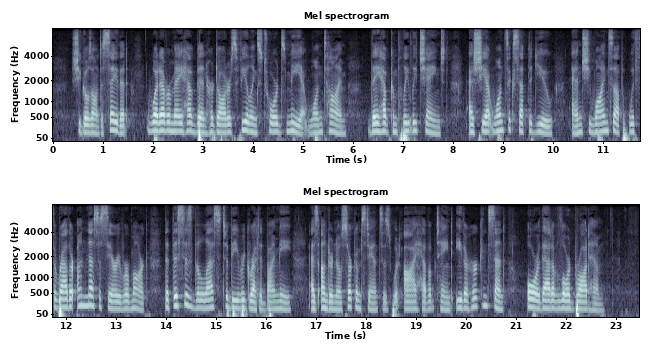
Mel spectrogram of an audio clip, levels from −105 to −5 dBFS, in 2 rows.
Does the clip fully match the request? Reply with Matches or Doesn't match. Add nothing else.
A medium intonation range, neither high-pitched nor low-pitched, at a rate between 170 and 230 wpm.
Doesn't match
